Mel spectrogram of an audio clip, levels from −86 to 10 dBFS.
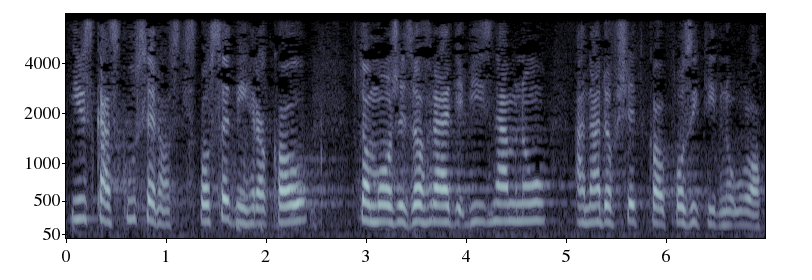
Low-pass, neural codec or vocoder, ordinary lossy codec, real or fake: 7.2 kHz; none; none; real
